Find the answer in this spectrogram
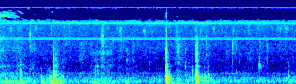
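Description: Footsteps on a hard floor in a quiet hall: faint steps, then two sharper steps about half a second apart past the middle.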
